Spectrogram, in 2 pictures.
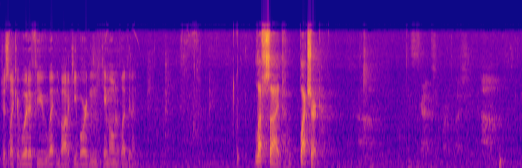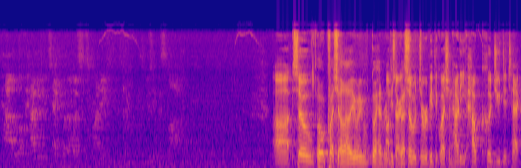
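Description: A man speaks into a microphone to an audience, heard through loudspeakers in a large room.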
